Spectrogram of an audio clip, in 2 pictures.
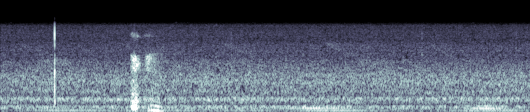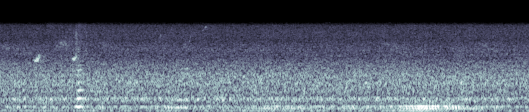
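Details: Honey bee swarm pouring out of a backyard hive, thousands of bees flying all around; a dense, steady droning hum fills the whole recording, with a few brief clicks and taps near the start.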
